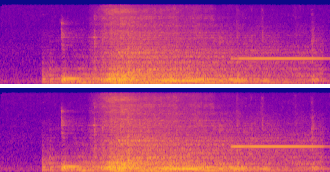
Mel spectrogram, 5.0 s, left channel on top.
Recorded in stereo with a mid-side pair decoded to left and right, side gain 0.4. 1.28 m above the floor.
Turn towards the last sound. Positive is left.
turn(degrees=-30)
